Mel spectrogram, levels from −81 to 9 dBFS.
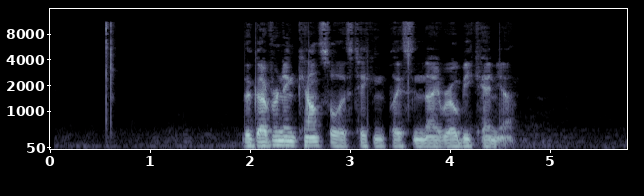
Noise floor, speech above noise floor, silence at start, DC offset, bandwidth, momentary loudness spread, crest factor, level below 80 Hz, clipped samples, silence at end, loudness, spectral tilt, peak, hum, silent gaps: -61 dBFS; 42 dB; 0.55 s; under 0.1%; 11.5 kHz; 17 LU; 20 dB; -38 dBFS; under 0.1%; 1.15 s; -20 LUFS; -6 dB/octave; -2 dBFS; none; none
